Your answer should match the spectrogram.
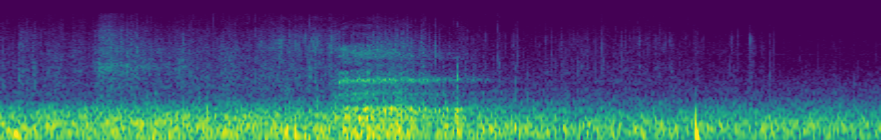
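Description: Strong wind rumbling on the microphone over the surf of the ocean. A brief faint pitched sound comes about two seconds in, and a short low thump near the end.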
